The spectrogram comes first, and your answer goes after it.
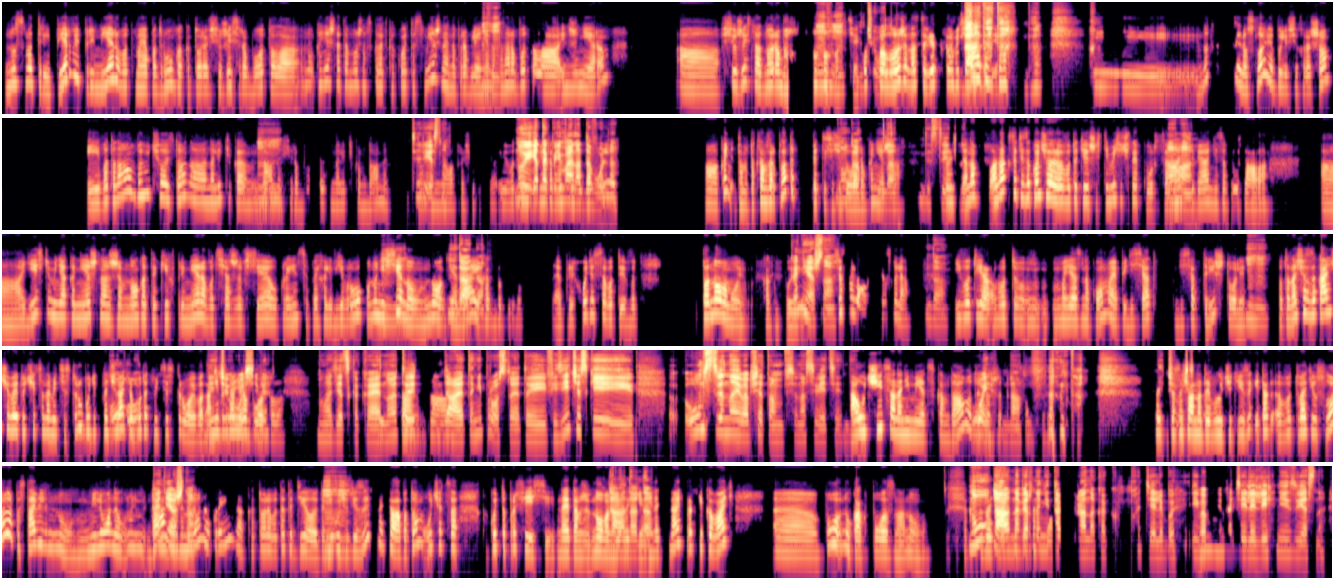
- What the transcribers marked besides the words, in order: "жизнь" said as "жись"; laughing while speaking: "работе"; laughing while speaking: "человеку"; laughing while speaking: "Да-да-да! Да"; drawn out: "И"; unintelligible speech; chuckle; laughing while speaking: "Да"
- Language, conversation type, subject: Russian, podcast, Как ты относишься к идее сменить профессию в середине жизни?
